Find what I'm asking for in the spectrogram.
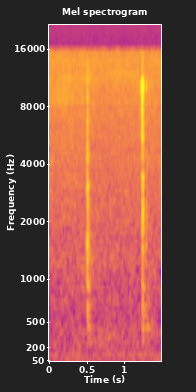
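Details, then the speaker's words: Mike's pendulum clock during beat setting, one side still too low and being lifted: faint ticks about 0.7 s apart, too few to judge; still slightly out of beat, needs a tad more adjustment. "Yeah, still too much, but not much, just a tad more."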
